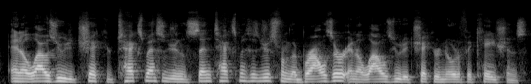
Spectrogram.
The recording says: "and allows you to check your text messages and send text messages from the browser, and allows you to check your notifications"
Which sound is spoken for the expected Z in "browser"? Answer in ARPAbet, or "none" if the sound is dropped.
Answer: Z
